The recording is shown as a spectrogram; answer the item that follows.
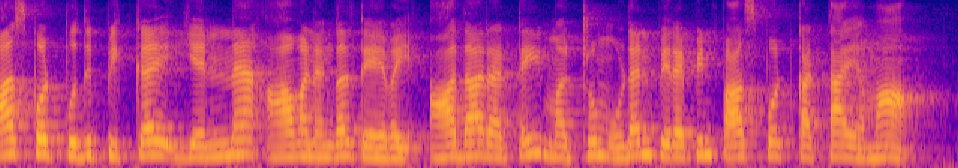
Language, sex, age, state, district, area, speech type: Tamil, female, 30-45, Tamil Nadu, Tirupattur, rural, read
